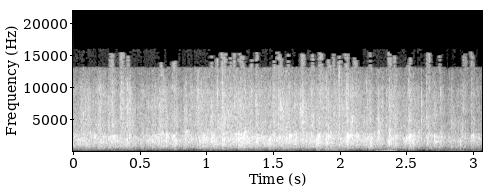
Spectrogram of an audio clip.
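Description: Audience applause at the Greenbelt festival: steady, dense clapping that holds at an even level throughout, with no voices over it.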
